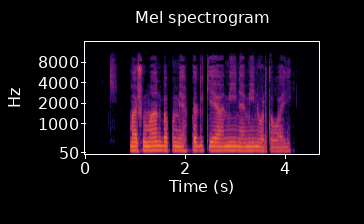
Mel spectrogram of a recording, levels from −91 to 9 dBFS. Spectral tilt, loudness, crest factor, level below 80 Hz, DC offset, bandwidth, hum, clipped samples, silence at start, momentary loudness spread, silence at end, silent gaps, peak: -6 dB/octave; -27 LUFS; 18 dB; -68 dBFS; under 0.1%; 10.5 kHz; none; under 0.1%; 0.5 s; 9 LU; 0.6 s; 0.66-0.89 s; -10 dBFS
